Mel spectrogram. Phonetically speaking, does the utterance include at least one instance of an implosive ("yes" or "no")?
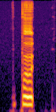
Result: no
